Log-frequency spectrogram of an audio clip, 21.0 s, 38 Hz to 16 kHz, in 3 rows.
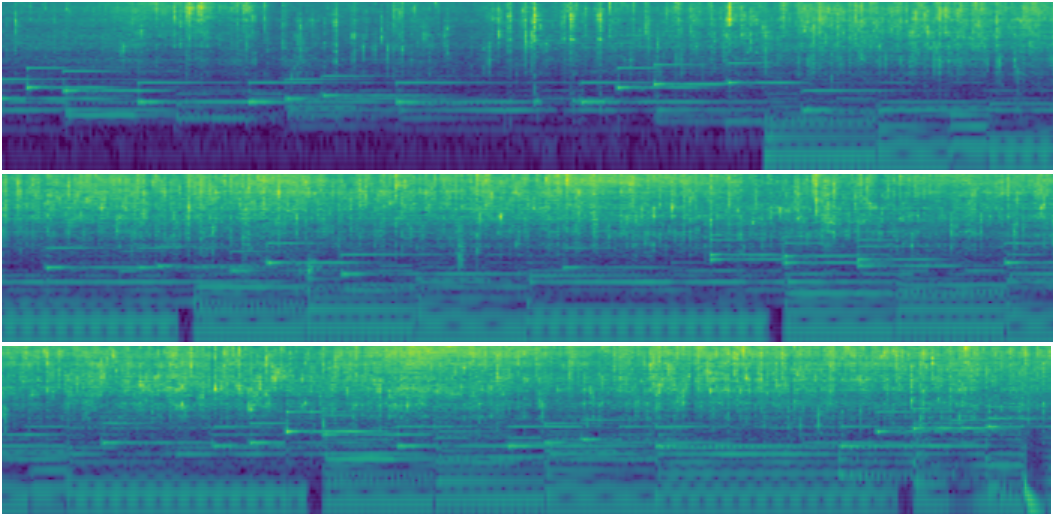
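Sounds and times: background music: 0.0s - 21.0s
food deep-frying in oil: 0.0s - 21.0s.

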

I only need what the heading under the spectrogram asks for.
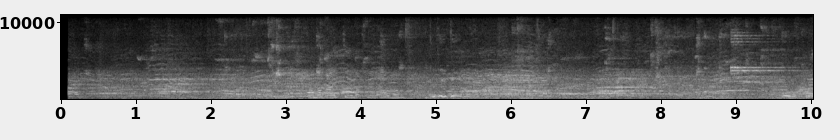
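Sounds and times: voices of players and spectators: 0.1s - 10.0s.

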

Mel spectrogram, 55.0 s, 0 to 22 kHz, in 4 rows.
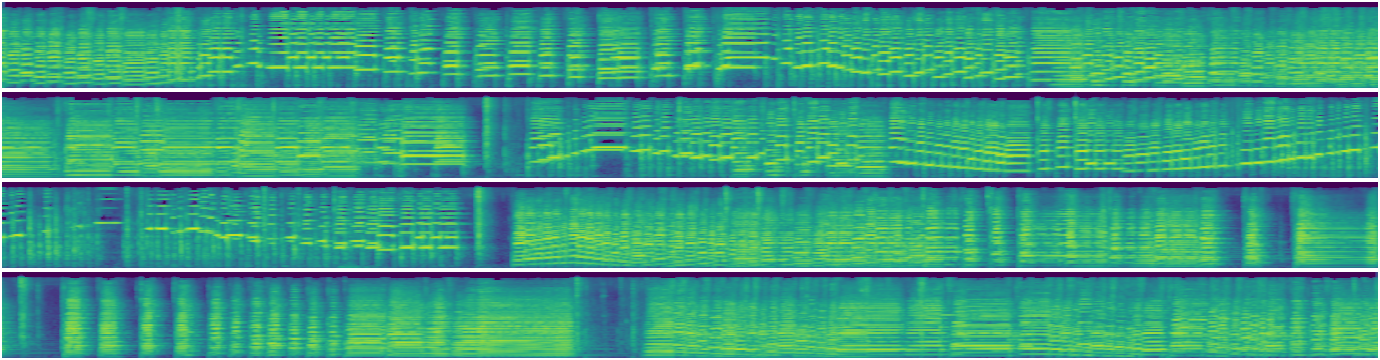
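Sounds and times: accordion bass and chord buttons: 0.0s - 55.0s
accordion scale runs: 0.0s - 55.0s.

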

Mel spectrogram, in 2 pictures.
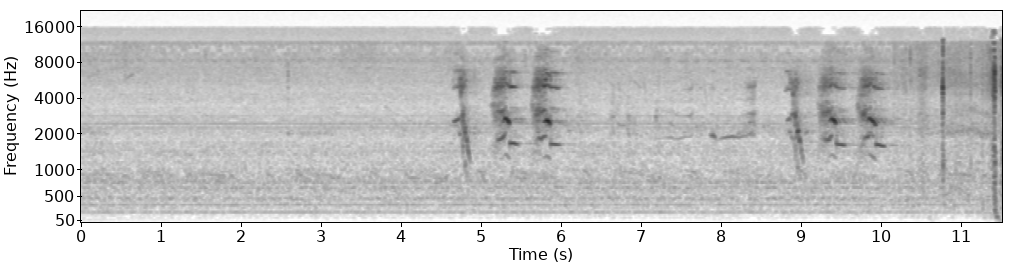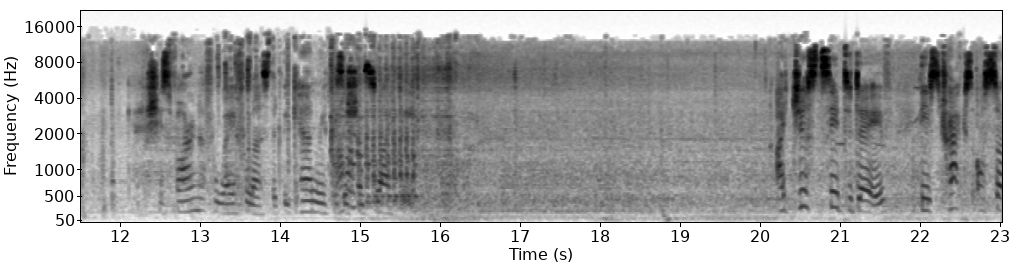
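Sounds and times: steady low hum: 0.0s - 23.0s
birds whistling: 4.6s - 10.2s, 20.8s - 22.3s.

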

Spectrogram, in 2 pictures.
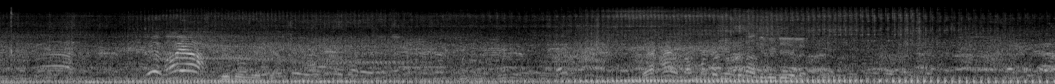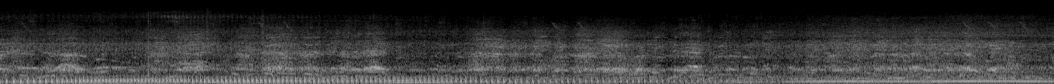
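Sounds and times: crowd chanting and shouting: 0.0s - 21.0s
motorcycle engine running: 0.0s - 21.0s.

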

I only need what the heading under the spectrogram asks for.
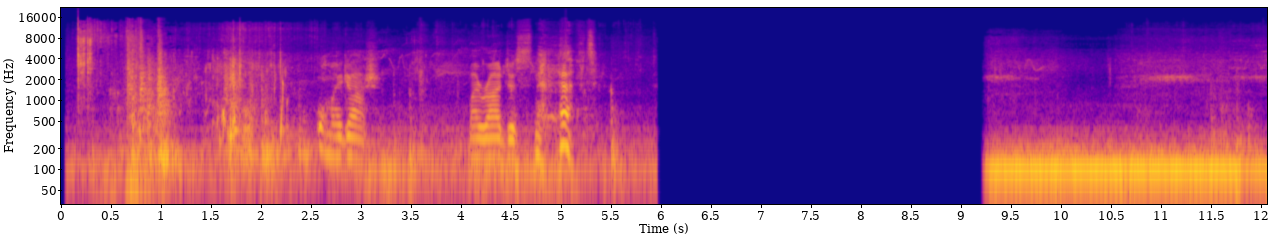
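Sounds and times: fishing rod snapping: 0.1s - 0.8s
water splashing and sloshing: 0.1s - 3.8s.

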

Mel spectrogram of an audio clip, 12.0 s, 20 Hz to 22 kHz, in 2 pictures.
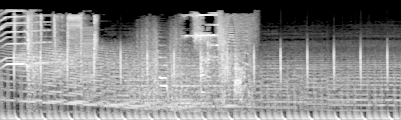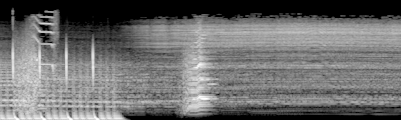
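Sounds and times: rolling bassline: 0.0s - 8.0s
psytrance music: 0.0s - 12.0s
steady kick drum: 3.8s - 7.9s.

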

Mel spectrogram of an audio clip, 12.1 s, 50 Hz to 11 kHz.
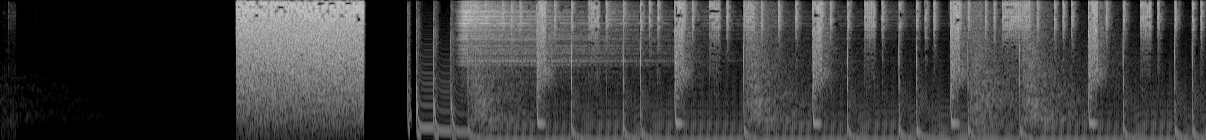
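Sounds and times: loud burst of static hiss: 2.4s - 3.7s.

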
